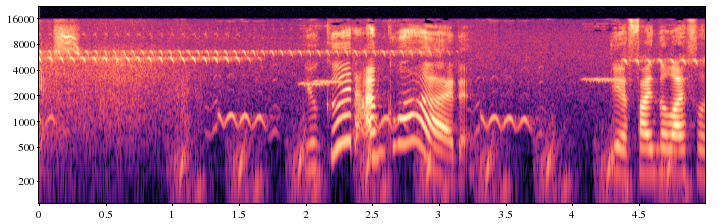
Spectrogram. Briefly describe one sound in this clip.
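A young woman talks with animation into a microphone.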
